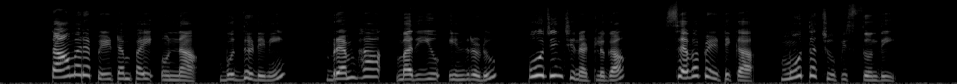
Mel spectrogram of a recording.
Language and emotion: Telugu, neutral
